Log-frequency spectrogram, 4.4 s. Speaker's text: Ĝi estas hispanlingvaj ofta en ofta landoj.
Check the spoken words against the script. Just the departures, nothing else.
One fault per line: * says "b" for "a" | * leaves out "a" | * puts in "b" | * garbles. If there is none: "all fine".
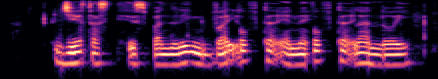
all fine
